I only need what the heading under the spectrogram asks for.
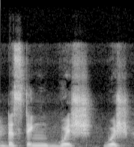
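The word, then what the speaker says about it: distinguish: ये है डिस्टिंग्विश्व डिस टिंग ग्विश। ये जो स्पेलिंग है इसको तीन पार्ट्स में डिवाइड करना है। पहले पढ़ना है डिस फिर पढ़ना है टी आई एन टिन और फिर ग्विश ग्विश।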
